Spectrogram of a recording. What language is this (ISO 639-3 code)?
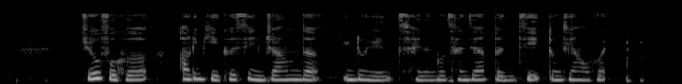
zho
